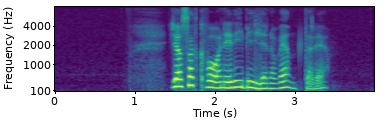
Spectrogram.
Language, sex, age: Swedish, female, 64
